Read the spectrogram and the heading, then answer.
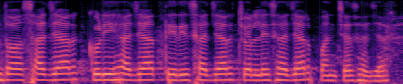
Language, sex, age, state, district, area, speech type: Bengali, female, 45-60, West Bengal, Jhargram, rural, spontaneous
